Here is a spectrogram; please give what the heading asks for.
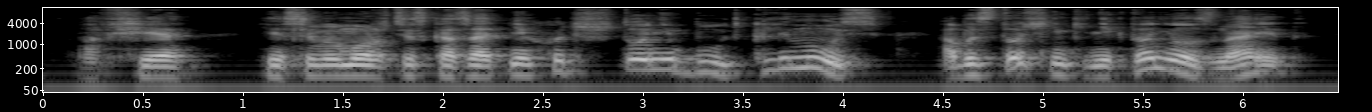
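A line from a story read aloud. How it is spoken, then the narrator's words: Quiet. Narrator (Russian): тихо сказала Адриен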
